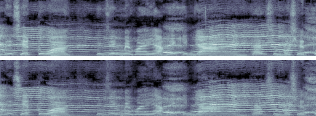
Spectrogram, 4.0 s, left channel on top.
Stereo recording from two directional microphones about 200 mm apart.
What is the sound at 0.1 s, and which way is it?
A child's voice, 25° left (ahead or behind).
